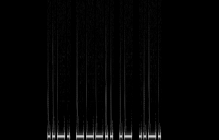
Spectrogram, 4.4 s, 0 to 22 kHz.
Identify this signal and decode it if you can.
Morse code, heard as a keyed tone, about 25 wpm, 700 Hz. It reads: F8AF
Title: DXCC-100 Call Signs - 4 Characters - 25wpm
